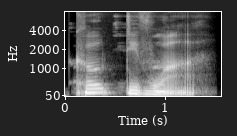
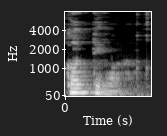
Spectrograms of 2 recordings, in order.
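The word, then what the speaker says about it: Côte d'Ivoire: How do you pronounce that? Cote d'Ivoire. Cote d'Ivoire. Cote d'Ivoire. Cote d'Ivoire. It's French. Cote d'Ivoire.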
